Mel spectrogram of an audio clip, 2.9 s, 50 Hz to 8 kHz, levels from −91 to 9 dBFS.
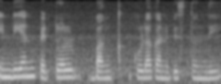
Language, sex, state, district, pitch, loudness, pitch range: Telugu, female, Andhra Pradesh, Visakhapatnam, 205 Hz, -17 LUFS, 195-220 Hz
